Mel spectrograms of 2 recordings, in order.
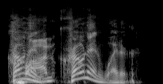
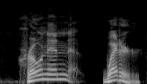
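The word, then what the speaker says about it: Kronenwetter: Julianne and Cronwetter. Cronenwetter. – That doesn't feel like a place. – Cronenwetter. – Spell that for me. – K-R. – Oops. K-R. – O-N-E-N-W-E-T-T-E-R.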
